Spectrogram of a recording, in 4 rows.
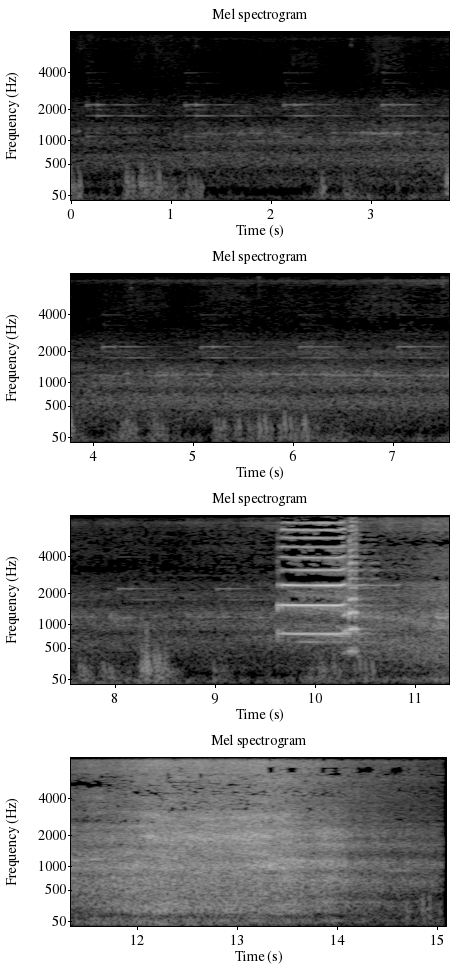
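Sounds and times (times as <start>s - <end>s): train wheels rushing on rails: 0.8s - 15.0s
train horn blast: 9.6s - 10.8s.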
